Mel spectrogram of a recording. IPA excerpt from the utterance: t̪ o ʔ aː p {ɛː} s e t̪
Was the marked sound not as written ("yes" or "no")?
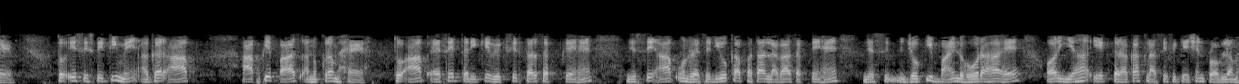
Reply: no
